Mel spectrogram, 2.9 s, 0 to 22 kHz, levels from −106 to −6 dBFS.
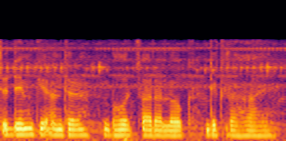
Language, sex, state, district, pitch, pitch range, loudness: Hindi, male, Arunachal Pradesh, Lower Dibang Valley, 115 Hz, 110-120 Hz, -16 LUFS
